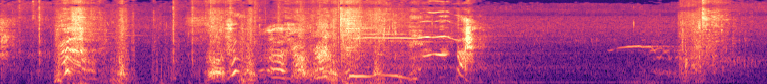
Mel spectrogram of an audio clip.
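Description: A horse in the video game Assassin's Creed Odyssey gives a clear, shrill whinny with snorts, along with a few hoof clops and light movement sounds, then a brief faint call near the end.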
